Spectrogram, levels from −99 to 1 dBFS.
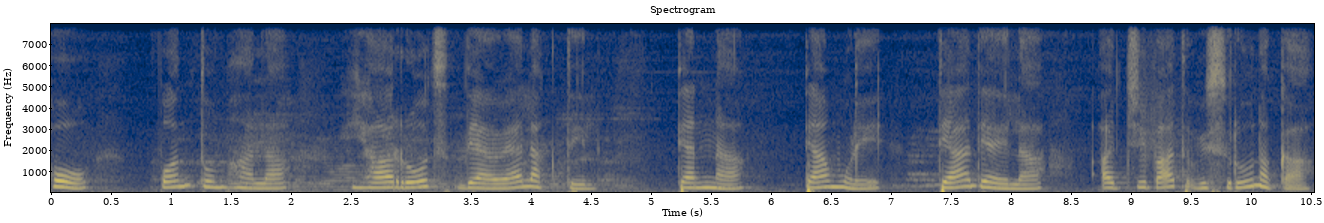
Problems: background conversations at intervals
